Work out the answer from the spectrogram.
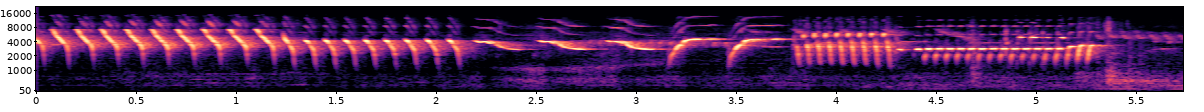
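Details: Canary song: a rapid run of sweeping whistles slowing into looping upswept notes, then a buzzy rattling trill and a short rising whistle before fading out.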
